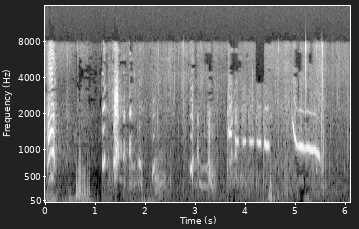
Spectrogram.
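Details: Segugio Italiano hound giving a few uneven barks and yelps, then a held tonal whine and a final drawn-out, sliding howl-like note.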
